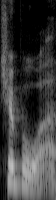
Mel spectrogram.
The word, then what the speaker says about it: Chippewa: I asked them how to say it. Chippewa. That's how they told me.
